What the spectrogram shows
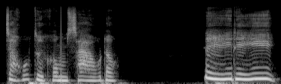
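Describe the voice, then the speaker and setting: A man voicing a worried, stern old grandmother, speaking low and urgent. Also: a little slow, a little mellow, no echo, clean studio sound. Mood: grave.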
